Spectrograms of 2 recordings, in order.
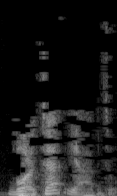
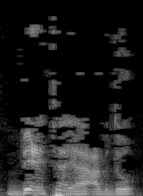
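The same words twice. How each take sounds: First: The first vowel of the verb is 'u'. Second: The first vowel of the verb is 'i'. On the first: It means 'you were sold'. The speaker calls it right. "فتضم" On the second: It sounds like the active 'I sold'. The speaker calls it wrong. "لا يجوز الكسر"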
